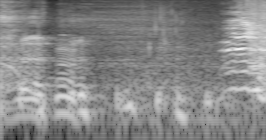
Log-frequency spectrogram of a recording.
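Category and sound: human body sound, cough into the microphone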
